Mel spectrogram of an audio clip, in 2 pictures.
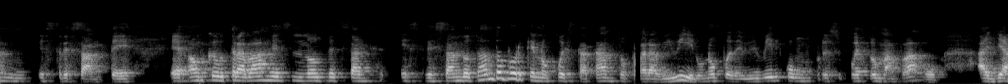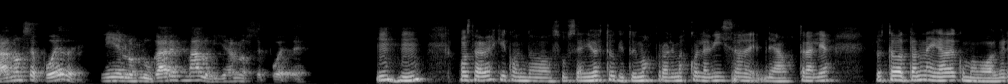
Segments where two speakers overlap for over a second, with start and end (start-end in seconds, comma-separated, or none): none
